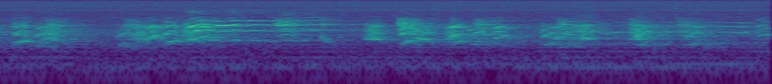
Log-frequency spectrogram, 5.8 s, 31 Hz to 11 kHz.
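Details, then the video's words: Dogs left outdoors all day, four of them, bark in ragged clusters of quick, harsh barks roughly every second, some yelping higher, with brief lulls between bursts. "4 Dogs Barking Allday"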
